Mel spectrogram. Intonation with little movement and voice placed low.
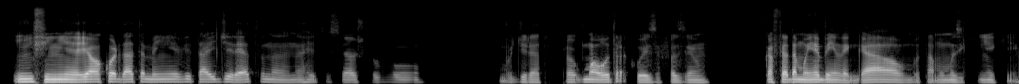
Yes: narrow, 1.9 semitones; low, 110 Hz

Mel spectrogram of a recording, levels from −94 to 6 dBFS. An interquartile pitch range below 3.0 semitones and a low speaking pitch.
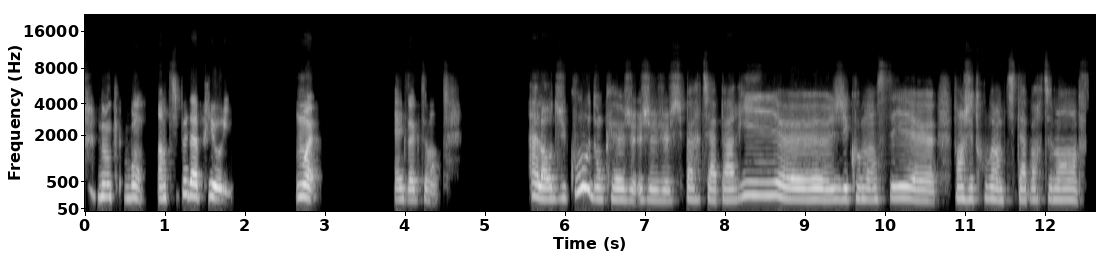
No: narrow, 2.5 semitones; medium, 185 Hz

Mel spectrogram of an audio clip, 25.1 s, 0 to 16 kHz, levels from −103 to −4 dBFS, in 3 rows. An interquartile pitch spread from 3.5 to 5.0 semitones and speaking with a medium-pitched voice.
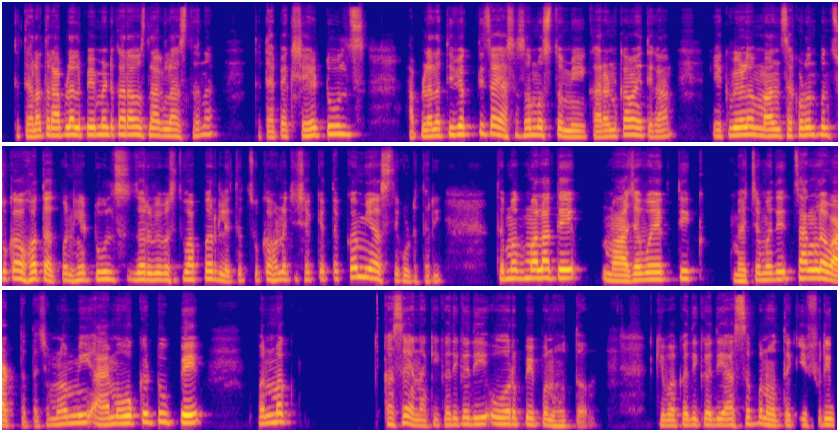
Yes: average, 4.1 semitones; medium, 180 Hz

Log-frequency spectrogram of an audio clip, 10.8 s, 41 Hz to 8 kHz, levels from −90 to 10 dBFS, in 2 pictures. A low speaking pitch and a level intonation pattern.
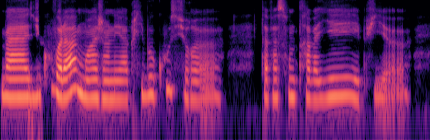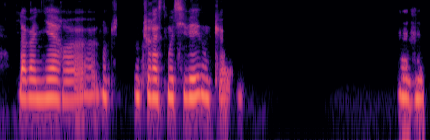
No: high, 205 Hz; narrow, 1.5 semitones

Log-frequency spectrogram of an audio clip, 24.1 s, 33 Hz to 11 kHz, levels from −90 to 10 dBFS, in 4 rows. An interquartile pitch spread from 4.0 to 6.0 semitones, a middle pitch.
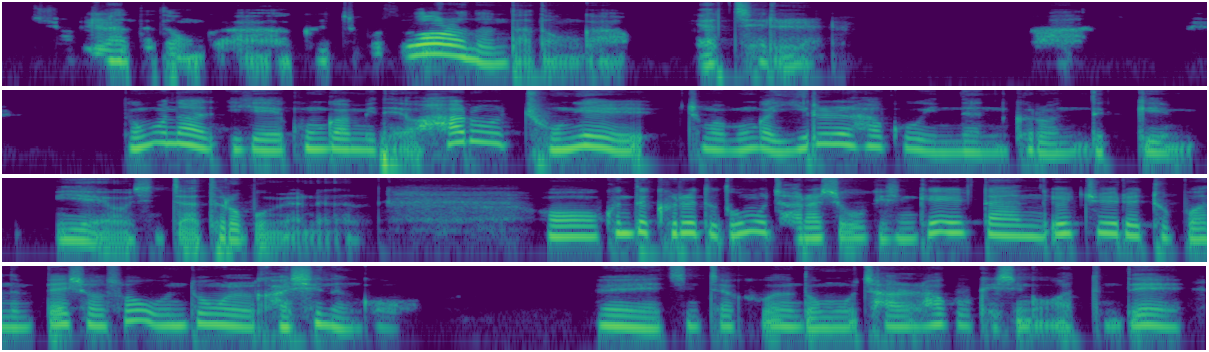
No: average, 5.2 semitones; high, 195 Hz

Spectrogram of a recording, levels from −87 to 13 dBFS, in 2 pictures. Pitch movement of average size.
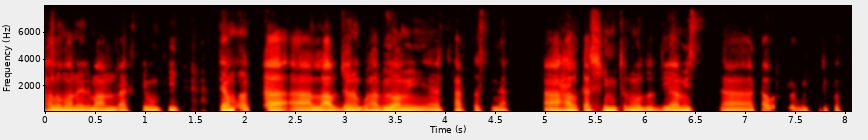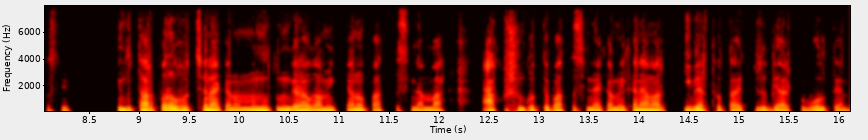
Yes: average, 3.0 semitones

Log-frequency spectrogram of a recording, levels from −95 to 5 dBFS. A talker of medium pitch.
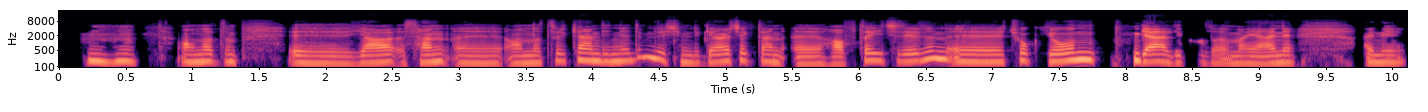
Yes: medium, 160 Hz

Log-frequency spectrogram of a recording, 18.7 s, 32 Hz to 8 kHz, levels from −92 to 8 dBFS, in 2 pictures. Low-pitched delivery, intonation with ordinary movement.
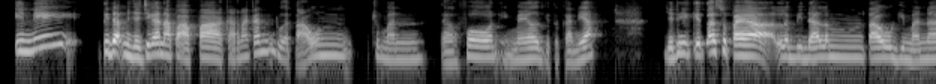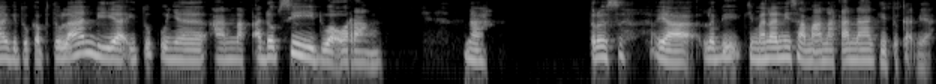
No: medium, 175 Hz; average, 4.4 semitones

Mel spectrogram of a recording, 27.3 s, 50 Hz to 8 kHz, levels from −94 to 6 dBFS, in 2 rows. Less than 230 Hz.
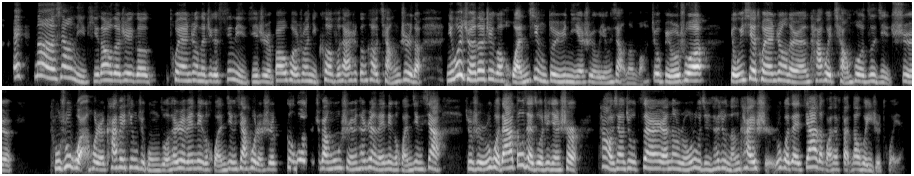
No: high, 245 Hz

